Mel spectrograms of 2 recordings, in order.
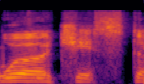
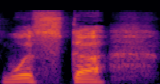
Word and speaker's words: Worcester: hardest of the hardest that's wora Worcester yeah it's not Worchester or anything like that it's Worcester gler Shear is like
